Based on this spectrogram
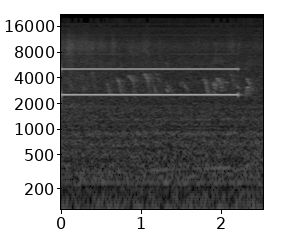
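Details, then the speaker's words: Tormach PCNC440 mill ATC low-pressure warning switch on test after repair. Steady high-pitched beep triggers at about 65 PSI, then cuts off cleanly as rising pressure resets the switch at about 70 PSI. "okay so that was low pressure detected at about 65 [Applause] PSI and then kicks off at about 70"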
